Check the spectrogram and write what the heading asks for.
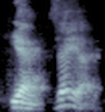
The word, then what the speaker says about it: Zia: Yeah, it's pronounced just like Isaiah, but with no I. So don't worry, I get it mispronounced all the time. Zaya.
